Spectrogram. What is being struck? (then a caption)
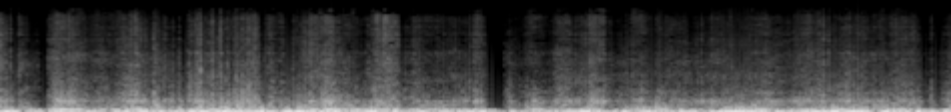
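Metal mesh microphone grille. Fingertips of both hands quickly and aggressively scratch and rub the bare metal mesh grille of a black condenser microphone with a hollow head. This produces a loud, nearly continuous low, boomy rumble with scratchy rasping texture. There are brief drop-outs near the start and midway.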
